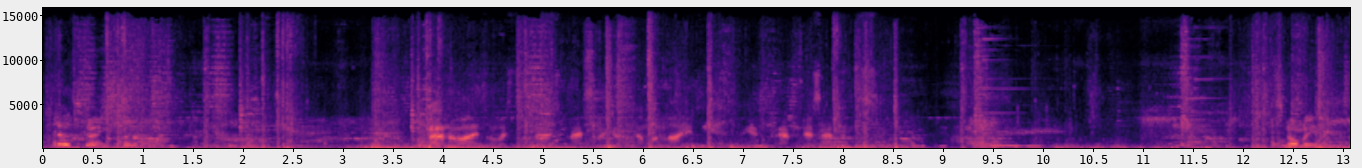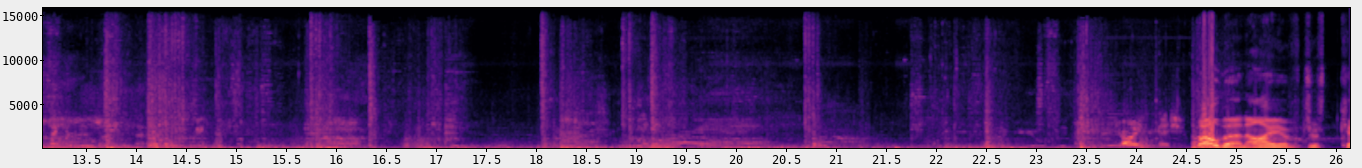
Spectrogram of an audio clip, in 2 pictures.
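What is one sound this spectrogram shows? Warriors grunt and yell in battle.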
